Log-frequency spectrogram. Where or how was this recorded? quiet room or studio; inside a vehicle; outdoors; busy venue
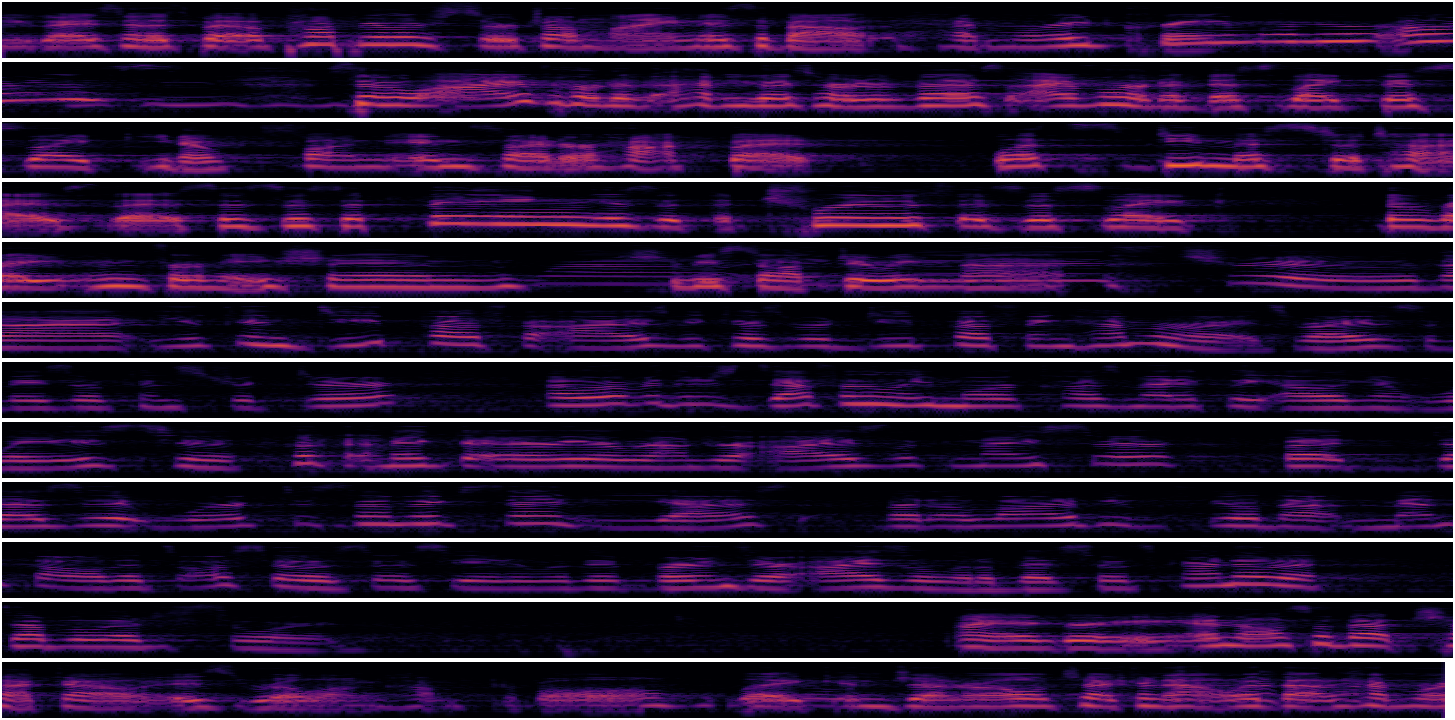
busy venue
